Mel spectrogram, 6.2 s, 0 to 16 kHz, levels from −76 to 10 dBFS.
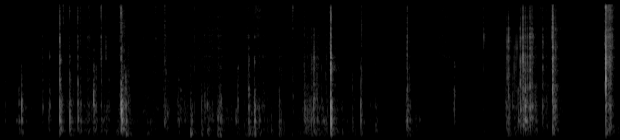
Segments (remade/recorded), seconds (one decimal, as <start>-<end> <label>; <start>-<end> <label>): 0.0-1.1 remade; 1.1-1.8 recorded; 1.8-3.4 remade; 3.4-4.0 recorded; 4.0-6.2 remade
